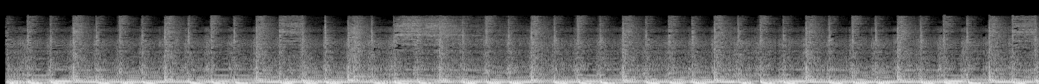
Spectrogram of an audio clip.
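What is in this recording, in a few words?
punked up instrumental track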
